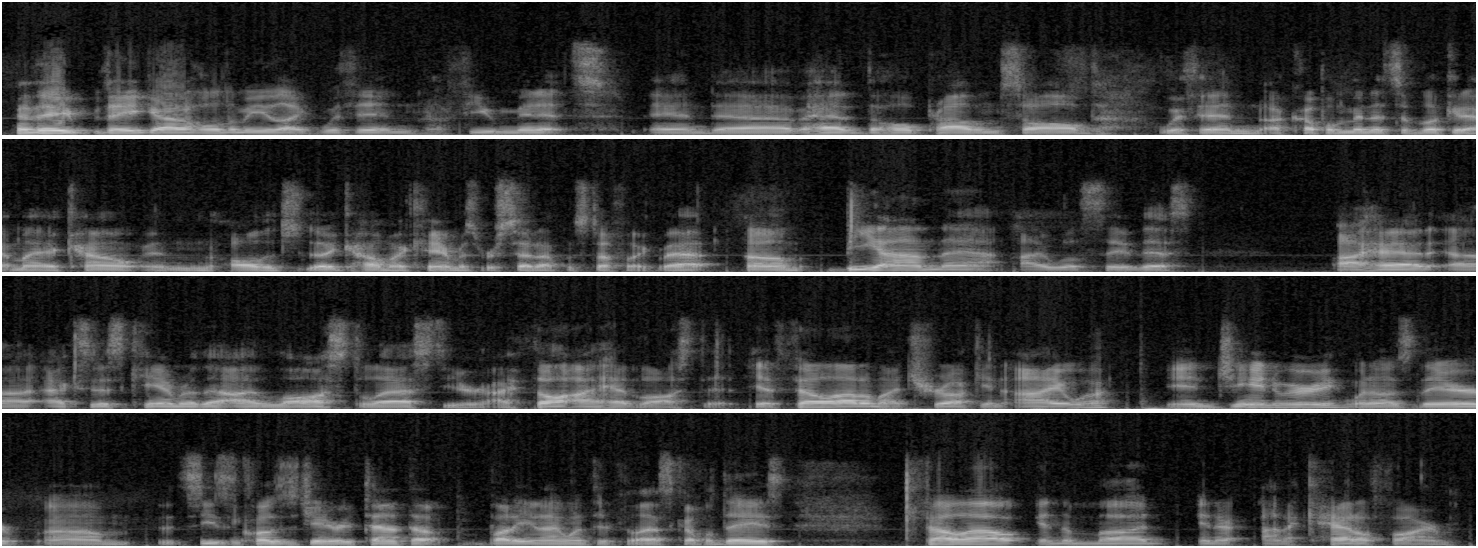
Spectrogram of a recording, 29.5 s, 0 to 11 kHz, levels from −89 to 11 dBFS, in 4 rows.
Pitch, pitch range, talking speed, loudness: 105 Hz, 95-120 Hz, 220 wpm, -20 LUFS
